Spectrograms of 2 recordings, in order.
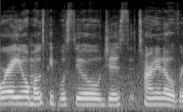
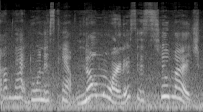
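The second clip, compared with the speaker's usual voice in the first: higher-pitched grumble, quoting herself; higher, imitated complaint; mock complaining; 10 semitones higher than usual. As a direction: pitch it up like a fed-up vow. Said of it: "I talk shit every year".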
